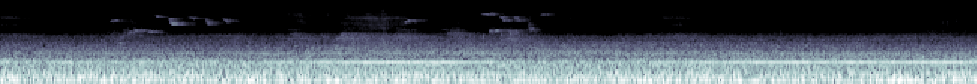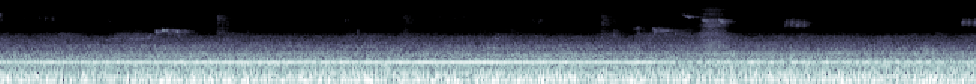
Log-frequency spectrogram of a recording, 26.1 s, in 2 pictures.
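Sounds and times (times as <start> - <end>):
constant hum: 0.0 - 26.0
steady low rumble: 0.0 - 26.0
small birds chirping: 3.8 - 7.5.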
